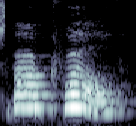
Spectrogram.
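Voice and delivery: a high, light little bear voice; Pooh voice. A narrator's reading. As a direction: pitch it up as a simple bear. Pooh's voice in a read story.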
